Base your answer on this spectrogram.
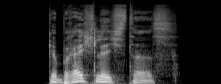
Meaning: strong/mixed nominative/accusative neuter singular superlative degree of gebrechlich
- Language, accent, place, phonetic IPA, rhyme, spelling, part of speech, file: German, Germany, Berlin, [ɡəˈbʁɛçlɪçstəs], -ɛçlɪçstəs, gebrechlichstes, adjective, De-gebrechlichstes.ogg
